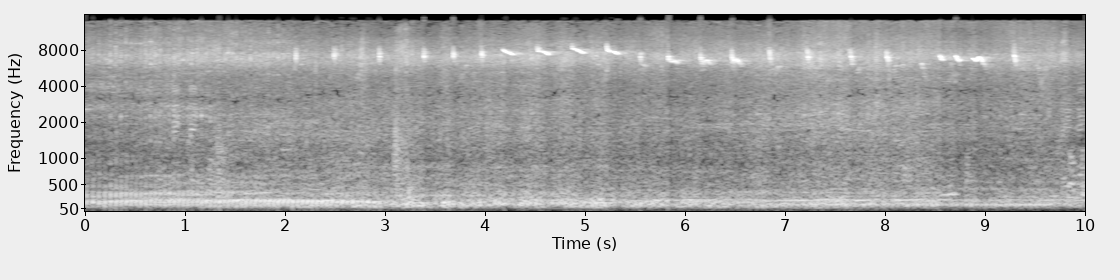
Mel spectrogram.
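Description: Yamaha motor scooter engine idling steadily. From about four seconds in, a bird chirps repeatedly with short, high notes.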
